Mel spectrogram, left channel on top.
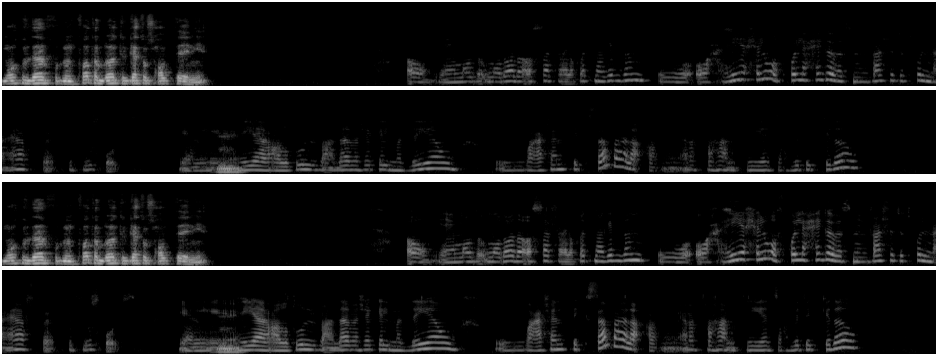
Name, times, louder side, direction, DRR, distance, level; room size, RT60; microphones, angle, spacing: voice 1, 0.0-2.0 11.5-11.7, left 1 dB, 10° left, 0.3 m, -27 dB
voice 2, 3.7-9.9 10.1-10.7 11.1-17.9, right 4 dB, 75° right, 0.4 m, -42 dB
2.7 x 2.7 x 2.6 m
head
